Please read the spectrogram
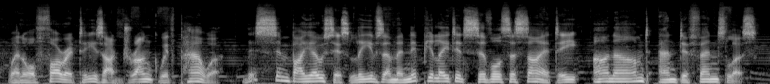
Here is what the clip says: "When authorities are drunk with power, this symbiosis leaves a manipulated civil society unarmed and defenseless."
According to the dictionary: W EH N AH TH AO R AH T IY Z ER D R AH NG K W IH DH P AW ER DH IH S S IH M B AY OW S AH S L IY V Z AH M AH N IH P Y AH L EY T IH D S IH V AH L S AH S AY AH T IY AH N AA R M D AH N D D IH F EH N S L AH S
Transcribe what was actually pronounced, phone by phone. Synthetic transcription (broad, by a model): W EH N AH TH AO R AH T IY Z ER D R AH NG K W IH DH P AW ER DH IH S S IH M B AY OW S AH S L IY V Z AH M AH N IH P Y AH L EY T IH D S IH V AH L S AH S AY AH T IY AH N AA R M D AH N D D IH F EH N S L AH S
